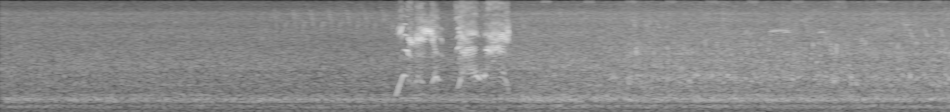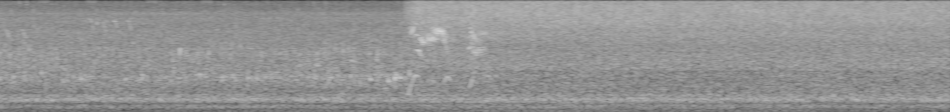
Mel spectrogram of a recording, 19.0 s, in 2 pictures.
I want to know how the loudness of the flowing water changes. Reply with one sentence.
The volume of the flowing water stays about the same.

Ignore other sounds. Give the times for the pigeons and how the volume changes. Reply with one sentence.
You can't hear the pigeons here.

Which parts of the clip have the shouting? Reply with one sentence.
You can hear the shouting from 3.9 to 5.2 s and from 13.6 to 14.5 s.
